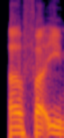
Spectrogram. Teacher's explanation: Tuan-tuan puan, untuk A ni macam biasa satu harakat, fa satu harakat, hamzah ni pun kalau ikutkan dia satu harakat je. Sepatutnya bunyinya afain.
